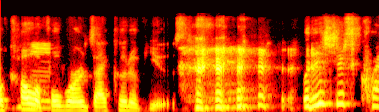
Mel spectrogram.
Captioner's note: chuckles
